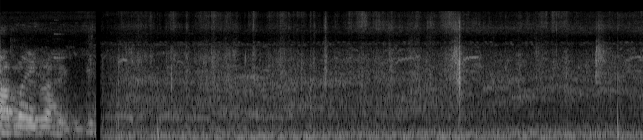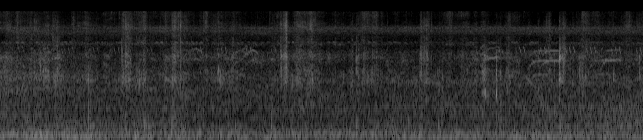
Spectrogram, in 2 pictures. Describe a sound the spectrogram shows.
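A buffalo's hooves and body rustle through dry grass close by.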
